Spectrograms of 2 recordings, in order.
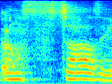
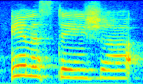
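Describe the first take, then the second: First: It is said with a British accent. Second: It is said with an American accent.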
